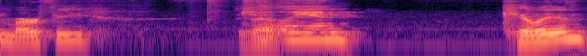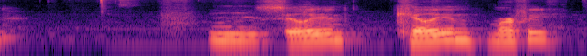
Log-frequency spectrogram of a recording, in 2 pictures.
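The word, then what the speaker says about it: Cillian: is thatan Killian San Killian Murphy I'm pretty sure it's Killian start with the c so I don't know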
